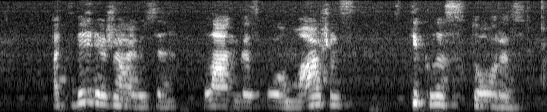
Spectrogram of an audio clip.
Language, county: Lithuanian, Utena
